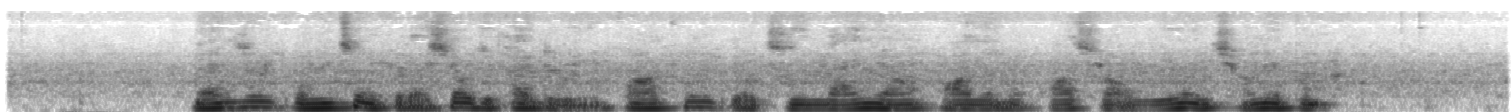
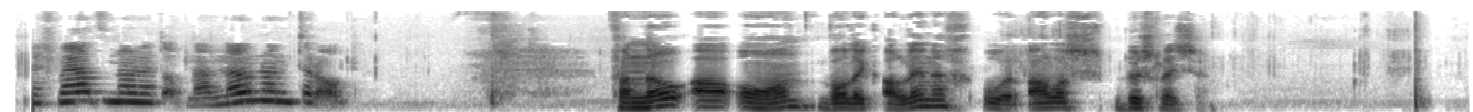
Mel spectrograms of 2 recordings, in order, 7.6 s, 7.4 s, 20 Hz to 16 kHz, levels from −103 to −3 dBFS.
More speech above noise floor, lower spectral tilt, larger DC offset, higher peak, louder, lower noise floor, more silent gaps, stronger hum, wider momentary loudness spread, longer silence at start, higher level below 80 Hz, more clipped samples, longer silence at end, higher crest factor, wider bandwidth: second, 31 dB vs 45 dB; first, -9 dB/octave vs -7 dB/octave; neither; second, -10 dBFS vs 0 dBFS; second, -25 LUFS vs -19 LUFS; second, -54 dBFS vs -63 dBFS; neither; neither; second, 8 LU vs 22 LU; first, 0.95 s vs 0.15 s; first, -52 dBFS vs -62 dBFS; neither; first, 0.85 s vs 0.25 s; about the same, 16 dB vs 20 dB; about the same, 10.5 kHz vs 11.5 kHz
